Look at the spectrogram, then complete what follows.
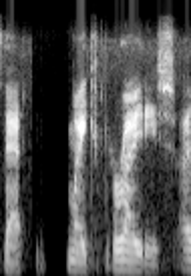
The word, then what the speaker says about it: Heriades: Heriades. I pronounce it Heriades.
